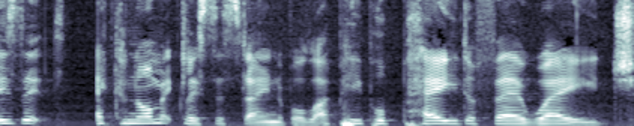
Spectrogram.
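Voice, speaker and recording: In a New Zealand accent, a woman talks at a moderate pace with a fairly low pitch and a dark, mellow tone. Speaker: social scientist. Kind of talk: conference presentation. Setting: workshop talk, online and in person.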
